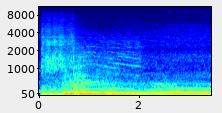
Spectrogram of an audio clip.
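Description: A Volkswagen MK6 GLI's 2.0 TSI engine revs up loudly, then settles into a deep, steady idle rumble close by.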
